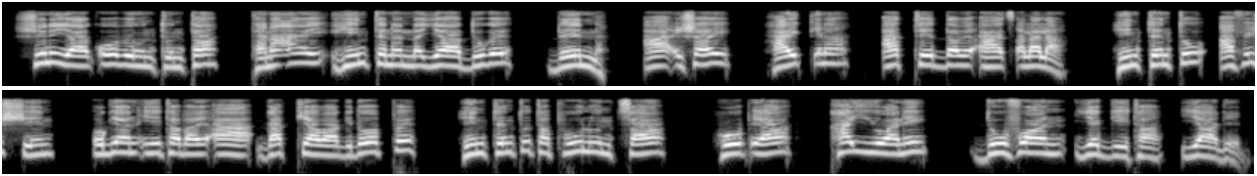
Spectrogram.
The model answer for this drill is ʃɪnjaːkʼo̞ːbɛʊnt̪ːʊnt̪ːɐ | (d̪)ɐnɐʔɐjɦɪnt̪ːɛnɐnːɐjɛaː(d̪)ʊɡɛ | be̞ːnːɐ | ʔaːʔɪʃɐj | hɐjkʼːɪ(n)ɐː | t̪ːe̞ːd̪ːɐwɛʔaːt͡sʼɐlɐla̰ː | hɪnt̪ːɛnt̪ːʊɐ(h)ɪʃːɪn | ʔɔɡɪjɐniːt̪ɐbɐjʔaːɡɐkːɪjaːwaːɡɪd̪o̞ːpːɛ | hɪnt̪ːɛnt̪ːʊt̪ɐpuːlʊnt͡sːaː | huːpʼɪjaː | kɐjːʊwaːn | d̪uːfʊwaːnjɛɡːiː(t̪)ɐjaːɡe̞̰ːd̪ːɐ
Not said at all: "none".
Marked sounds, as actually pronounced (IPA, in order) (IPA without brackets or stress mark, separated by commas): t̪, d̪, n, f, t̪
